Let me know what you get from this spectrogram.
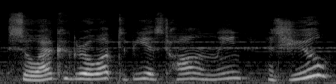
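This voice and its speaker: A woman's voice: on the high side, moderate pace, dark tone, soft background music, voice pushed up, close to an everyday voice. A woman voicing a small, hopeful, innocent young male kitten in a storybook reading. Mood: hopeful, eager. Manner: eager, innocent.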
